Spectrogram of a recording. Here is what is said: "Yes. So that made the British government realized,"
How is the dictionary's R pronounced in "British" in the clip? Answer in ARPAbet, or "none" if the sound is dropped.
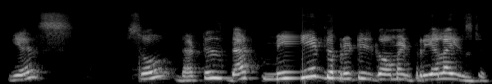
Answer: R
